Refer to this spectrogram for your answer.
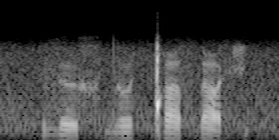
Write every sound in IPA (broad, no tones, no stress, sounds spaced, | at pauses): z ə x d ɤ ǃ i sˤ ɾ i x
